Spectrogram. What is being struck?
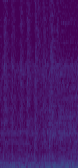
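Nothing is struck.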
